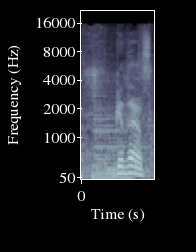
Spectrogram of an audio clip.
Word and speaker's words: Gdańsk: Eh, Bramsko, comment on prononce le nom de la ville? Gdansk.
